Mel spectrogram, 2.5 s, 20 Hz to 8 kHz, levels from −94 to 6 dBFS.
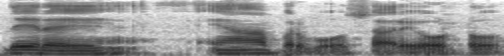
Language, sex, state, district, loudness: Hindi, male, Haryana, Jhajjar, -17 LUFS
